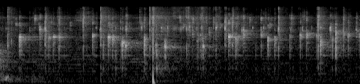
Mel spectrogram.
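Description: Chilies drop into hot oil while onion pickle is being fried, setting off a steady, crackling sizzle with quick spitting pops. A brief stir or clunk from the pan sounds partway through.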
